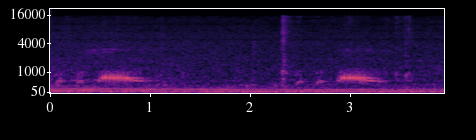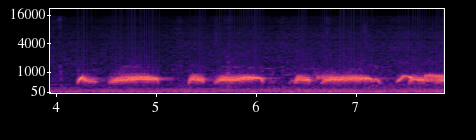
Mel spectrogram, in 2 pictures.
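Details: Spotted dove cooing in rainy, windy weather: after a few soft early coos, a run of louder, low, hoarse coos repeated in close succession, over a steady low background rumble.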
